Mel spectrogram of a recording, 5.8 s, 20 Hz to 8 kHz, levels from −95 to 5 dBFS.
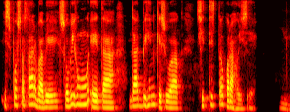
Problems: background sounds at intervals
